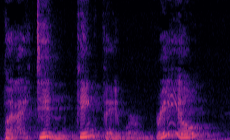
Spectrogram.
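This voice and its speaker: Lady doing an eager lil swamp monster boy, slow, kinda high. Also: huge pitch swings, a little hiss or hum, heavily acted.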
